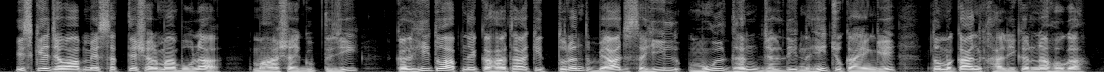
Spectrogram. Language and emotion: Hindi, neutral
